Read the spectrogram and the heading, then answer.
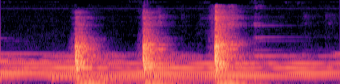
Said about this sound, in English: Later that day, a wolf came along and knocked on the door.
